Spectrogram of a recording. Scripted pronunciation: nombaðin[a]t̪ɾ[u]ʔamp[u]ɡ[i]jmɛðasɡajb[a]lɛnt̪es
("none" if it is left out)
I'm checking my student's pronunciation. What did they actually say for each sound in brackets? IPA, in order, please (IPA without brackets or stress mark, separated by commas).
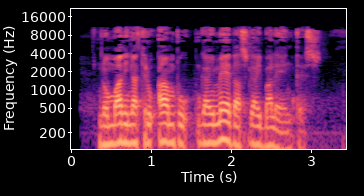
a, u, u, a, a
